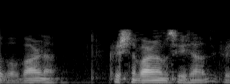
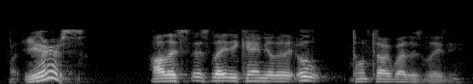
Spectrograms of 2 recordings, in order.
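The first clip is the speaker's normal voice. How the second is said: high, startled protest, hammed up; playfully scandalized devotee; mock alarm; 6 semitones higher, 4 dB louder than usual. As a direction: act aghast at a forbidden topic.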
